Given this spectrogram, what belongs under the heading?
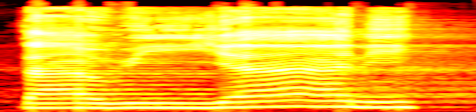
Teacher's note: huruf ya dibaca Dua harakat karena di atasnya terdapat Alif kecil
